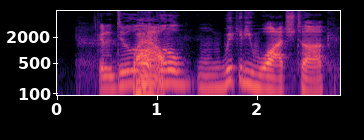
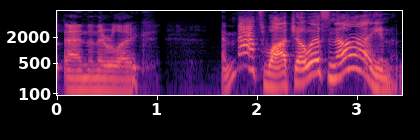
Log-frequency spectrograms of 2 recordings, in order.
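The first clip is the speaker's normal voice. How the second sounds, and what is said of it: Imitates another person's voice. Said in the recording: “my Kevin Lynch impression”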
